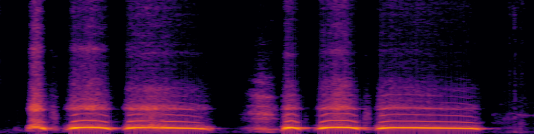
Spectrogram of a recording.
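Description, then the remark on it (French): A person mimics an owl's hoots in two quick sets of three, clear and fairly loud, with the last hoot of each set held longer. Nothing else is heard. “a ululé la chouette avec un énorme sourire sur son petit bec.”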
